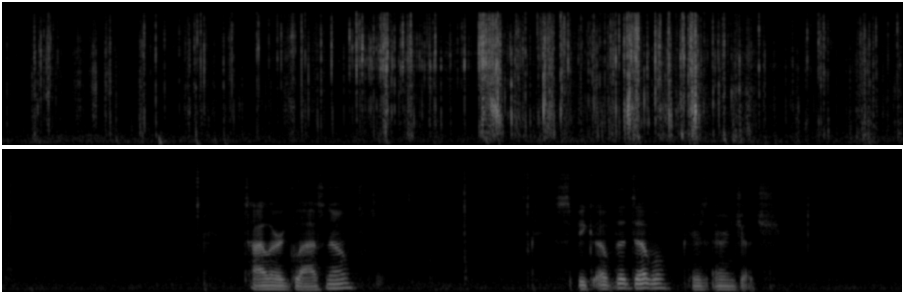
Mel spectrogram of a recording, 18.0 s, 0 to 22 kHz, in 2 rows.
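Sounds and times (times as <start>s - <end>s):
foil wrapper tearing and crinkling: 0.0s - 9.1s.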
